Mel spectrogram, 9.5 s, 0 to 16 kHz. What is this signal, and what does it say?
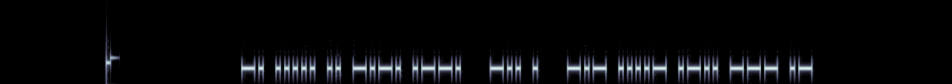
Morse code, heard as a keyed tone, about 28 wpm, 700 Hz. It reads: N5ICP DE K4LOA
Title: USA Callsign DE Callsign - 5 Characters - 28wpm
